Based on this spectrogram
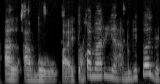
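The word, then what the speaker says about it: الأب: Abun dari abun ditambahkan alif lam, alnya dibaca al-abu.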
